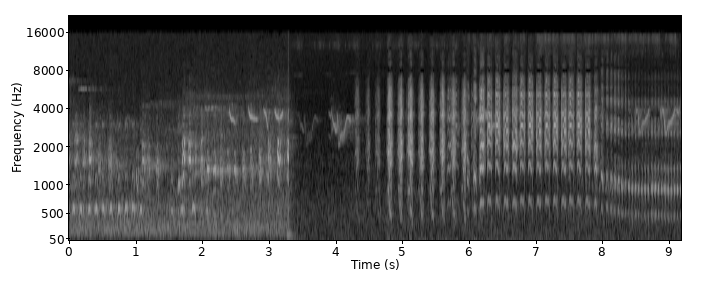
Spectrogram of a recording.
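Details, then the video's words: Kookaburra song, compared to a human laugh: a harsh chattering passage, a brief pause, then a rapid pulsed rattle that speeds up into a rolling, tonal trill. "Canto da kookaburra"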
